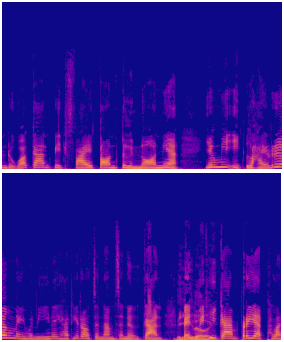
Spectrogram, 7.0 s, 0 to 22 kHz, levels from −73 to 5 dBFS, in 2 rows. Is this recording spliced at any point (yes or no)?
no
